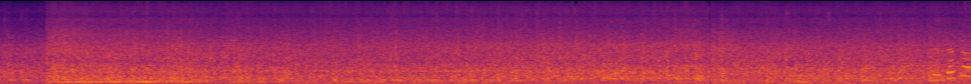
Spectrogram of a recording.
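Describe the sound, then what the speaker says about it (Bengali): Heavy monsoon rain pours down steadily outdoors as a dense, constant hiss that stays loud and even throughout. "দেখেছো কত বৃষ্টি পড়ছে?"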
